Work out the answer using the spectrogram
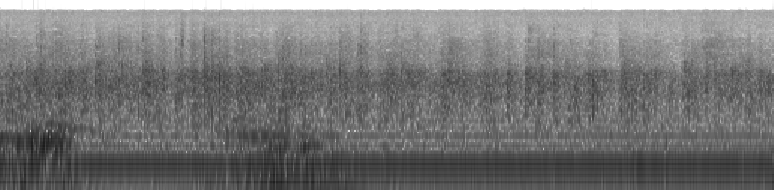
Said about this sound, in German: Euer Applaus. Ja, danke.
